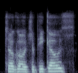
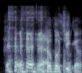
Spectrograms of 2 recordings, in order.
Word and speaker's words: Topo Chico: The Topo Tipicos. Okay. Yeah, I say it wrong all the time. Topo Chico, yeah.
